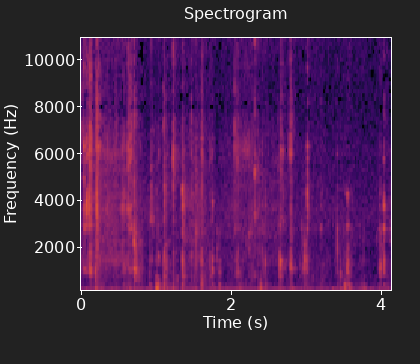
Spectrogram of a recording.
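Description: Faint, irregular small clicks and mouth smacks of people chewing jelly beans.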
